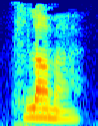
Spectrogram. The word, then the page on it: plumber: ‘plʌmər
